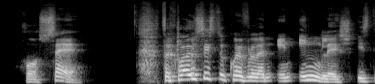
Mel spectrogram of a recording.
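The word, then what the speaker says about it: José: So the correct pronunciation of Jose is Jose. Jose. The closest equivalent in English is the E sound in the word bed, but it's not exactly the same. The Spanish E is very short and sharp.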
